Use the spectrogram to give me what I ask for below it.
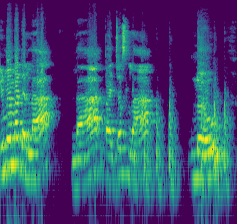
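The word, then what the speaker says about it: لا: the la by just la? No. So it's a lam and an elongation. La. La. The lam, the a sound is to the la, and the alif is silent. That's what makes it la.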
